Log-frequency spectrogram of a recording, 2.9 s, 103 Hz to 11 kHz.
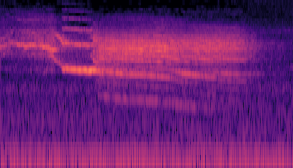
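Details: Sika deer, RSPB Arne, Dorset, 15 October 2013: a shrill whistle that jumps upward, then a long buzzy harmonic scream gently falling in pitch over about two seconds. Faint low hum underneath.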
